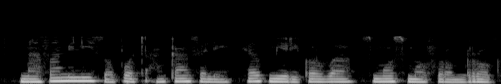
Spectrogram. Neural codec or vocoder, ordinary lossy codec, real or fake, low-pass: none; none; real; 3.6 kHz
